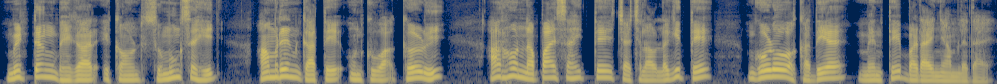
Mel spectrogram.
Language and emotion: Santali, neutral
